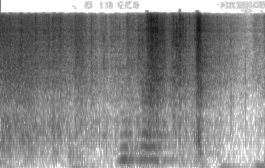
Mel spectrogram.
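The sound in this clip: Aluminum foil wrapped around tortillas crinkles in bursts of sharp, papery crackles, with several louder snaps, while people talk over it.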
